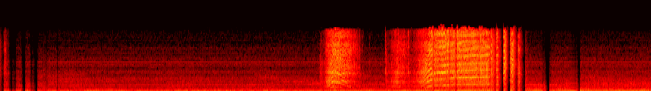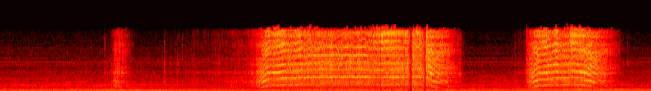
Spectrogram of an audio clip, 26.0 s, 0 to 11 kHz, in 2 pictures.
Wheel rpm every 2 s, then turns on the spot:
60, 0, 0, 20, 180, 40, 0, 10, 10, 160, 210, 40, 90.
none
